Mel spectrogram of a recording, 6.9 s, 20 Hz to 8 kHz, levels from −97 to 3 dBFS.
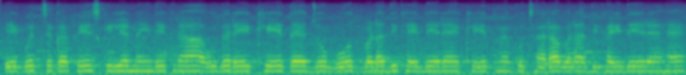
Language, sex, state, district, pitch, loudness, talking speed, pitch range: Hindi, female, Rajasthan, Bikaner, 190 Hz, -15 LUFS, 245 wpm, 185-195 Hz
